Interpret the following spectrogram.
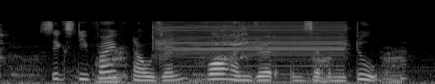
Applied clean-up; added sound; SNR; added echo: none; Livestock, farm animals, working animals + Domestic sounds, home sounds; 7 dB; none.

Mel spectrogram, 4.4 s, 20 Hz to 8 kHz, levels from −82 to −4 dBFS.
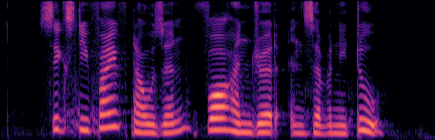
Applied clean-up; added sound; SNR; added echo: none; none; none; none.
